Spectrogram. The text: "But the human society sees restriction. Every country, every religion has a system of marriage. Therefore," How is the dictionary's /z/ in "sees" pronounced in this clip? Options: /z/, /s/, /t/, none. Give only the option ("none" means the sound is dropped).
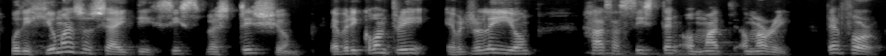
/s/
